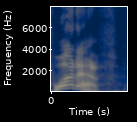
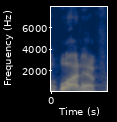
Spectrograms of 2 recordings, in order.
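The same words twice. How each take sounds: First: What if, pitched up high; higher teasing repeat. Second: Said in the usual way. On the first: Shown as a demonstration.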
